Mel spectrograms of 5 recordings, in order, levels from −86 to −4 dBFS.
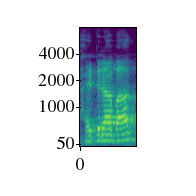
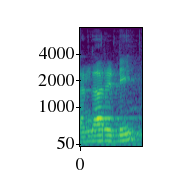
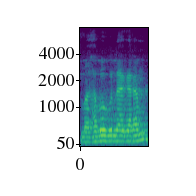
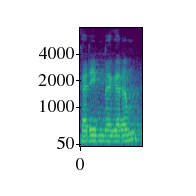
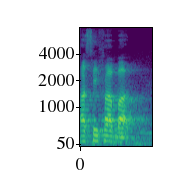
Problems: constant background noise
